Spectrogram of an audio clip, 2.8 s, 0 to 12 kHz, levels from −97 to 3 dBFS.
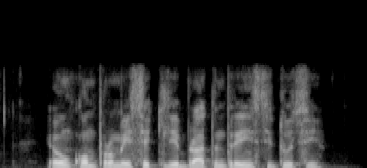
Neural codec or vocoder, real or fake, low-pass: codec, 16 kHz, 16 kbps, FunCodec, trained on LibriTTS, 50 frames a second; fake; 7.2 kHz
